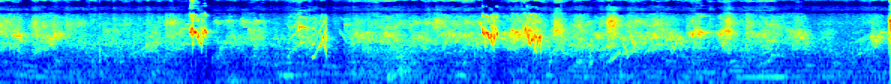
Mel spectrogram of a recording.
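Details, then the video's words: Budgies chirp and warble without pause, with gliding squeaky notes and several loud sharp chirps standing out, the last one right at the close. "parrot sounds and chirping sounds"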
